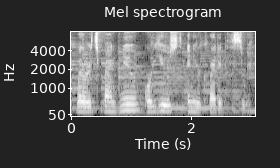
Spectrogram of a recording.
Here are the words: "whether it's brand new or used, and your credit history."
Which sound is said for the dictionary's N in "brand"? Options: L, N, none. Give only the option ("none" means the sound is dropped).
N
